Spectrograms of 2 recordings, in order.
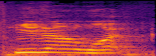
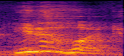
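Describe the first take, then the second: First: A giggle running under it; laughing. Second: Said in the usual way. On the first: Real, not acted. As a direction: still laughing through the words. Laughing at a viewer's joke.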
